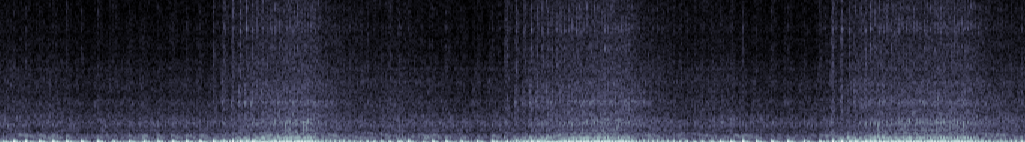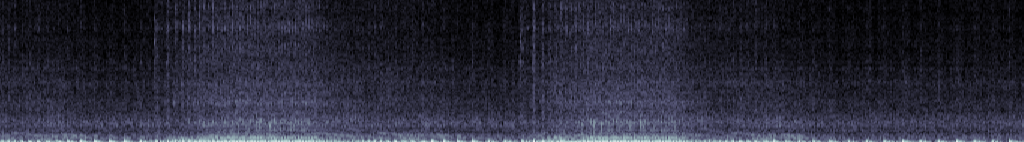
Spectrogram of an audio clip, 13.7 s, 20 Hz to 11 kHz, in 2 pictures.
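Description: Italika Vitalia 150 scooter's single-cylinder four-stroke engine, heard close at its stock exhaust, revved up to high rpm and let back down five times in a row. The exhaust note stays soft and muffled even at high revs, with the engine's mechanical noise never rising above it.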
